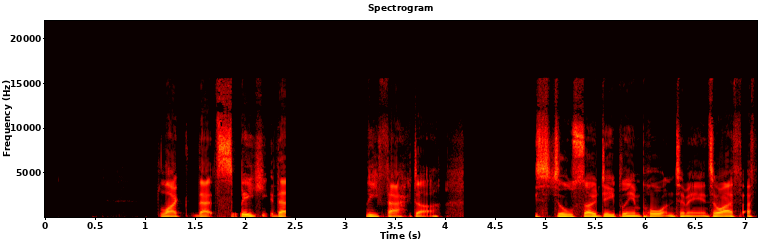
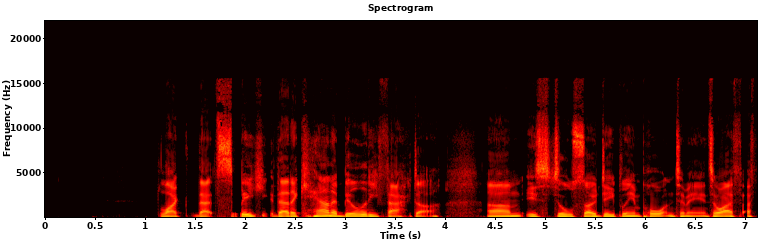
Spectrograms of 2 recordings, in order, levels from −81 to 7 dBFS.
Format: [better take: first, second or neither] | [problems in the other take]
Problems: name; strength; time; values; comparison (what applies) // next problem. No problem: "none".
second | audio cutting out; at 2.5 s for 1 s and at 4 s for 0.5 s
